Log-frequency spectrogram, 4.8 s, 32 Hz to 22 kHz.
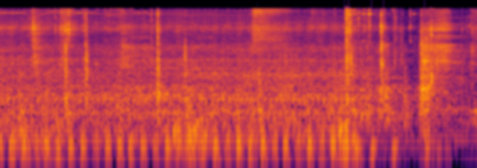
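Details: Honda Supra X 125 motorcycle whose electric starter and neutral light failed from a fuse fault: the small single-cylinder engine idles steadily under some handling clatter, running evenly with nothing amiss.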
